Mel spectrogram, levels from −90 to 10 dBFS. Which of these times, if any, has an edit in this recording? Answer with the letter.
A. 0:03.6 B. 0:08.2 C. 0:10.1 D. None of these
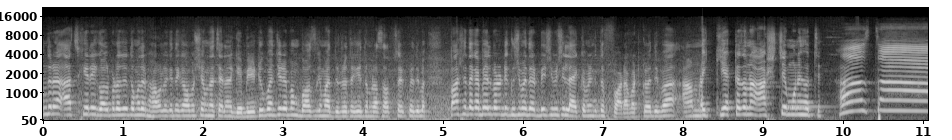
B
